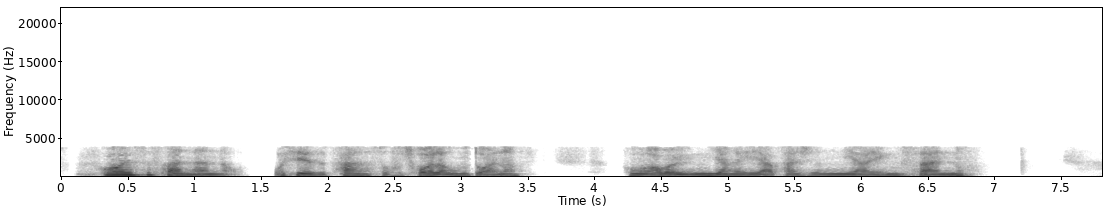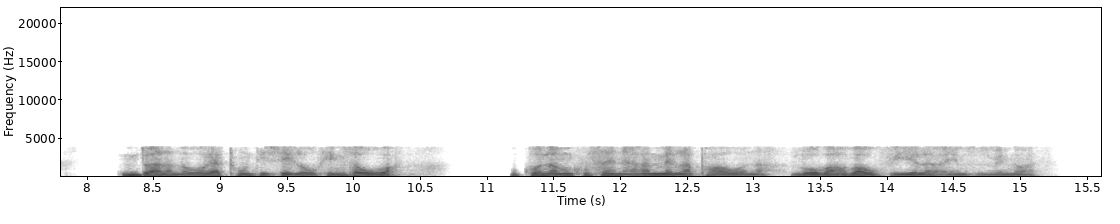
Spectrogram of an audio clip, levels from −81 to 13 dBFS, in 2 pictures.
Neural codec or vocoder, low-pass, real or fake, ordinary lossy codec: codec, 16 kHz in and 24 kHz out, 0.4 kbps, LongCat-Audio-Codec, fine tuned four codebook decoder; 7.2 kHz; fake; AAC, 16 kbps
